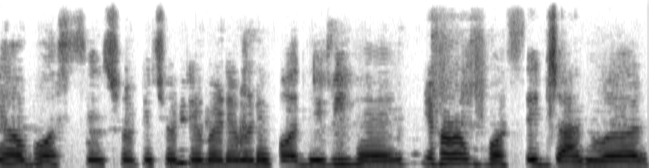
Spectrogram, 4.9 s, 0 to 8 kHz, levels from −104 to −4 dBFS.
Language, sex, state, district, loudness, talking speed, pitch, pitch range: Hindi, female, Maharashtra, Nagpur, -18 LUFS, 185 wpm, 220 Hz, 215-225 Hz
